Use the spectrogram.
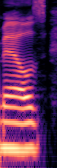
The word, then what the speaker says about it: Mills: me my name is Karen Mills it rhymes with bills dollar dollar bills you know the one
